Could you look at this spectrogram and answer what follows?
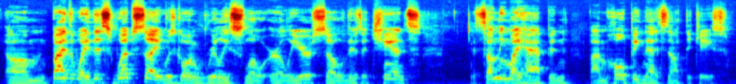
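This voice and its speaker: Bright, rambling young male podcast host with a slight cough, casual chat, lots of "uh" and "like". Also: medium pitch, moderate pace. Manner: rambling, many fillers. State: has a cough.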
